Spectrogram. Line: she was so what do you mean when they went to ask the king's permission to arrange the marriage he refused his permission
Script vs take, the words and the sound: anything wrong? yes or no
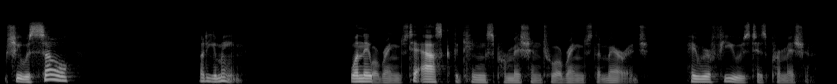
yes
